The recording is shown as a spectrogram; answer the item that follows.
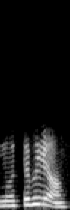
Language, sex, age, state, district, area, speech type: Hindi, female, 30-45, Uttar Pradesh, Prayagraj, rural, conversation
